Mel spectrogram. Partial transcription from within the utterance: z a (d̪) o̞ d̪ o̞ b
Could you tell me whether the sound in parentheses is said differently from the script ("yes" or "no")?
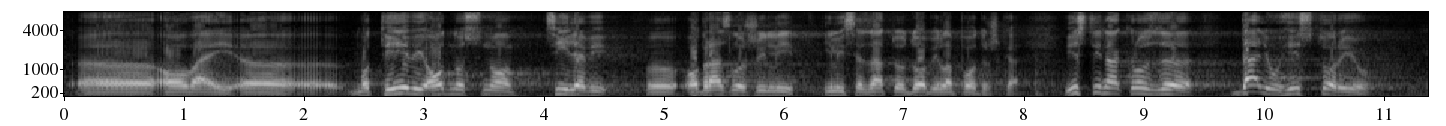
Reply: yes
